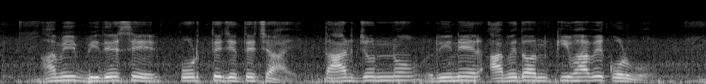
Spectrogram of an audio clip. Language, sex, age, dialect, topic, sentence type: Bengali, male, 36-40, Standard Colloquial, banking, question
